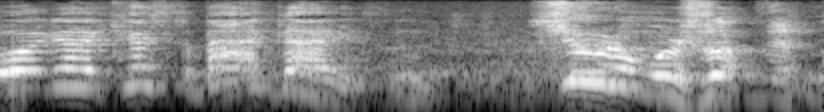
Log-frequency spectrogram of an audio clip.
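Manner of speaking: high-pitched retold excuse; protesting. Husband argues with his wife, high laughing protest. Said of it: "And I go".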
